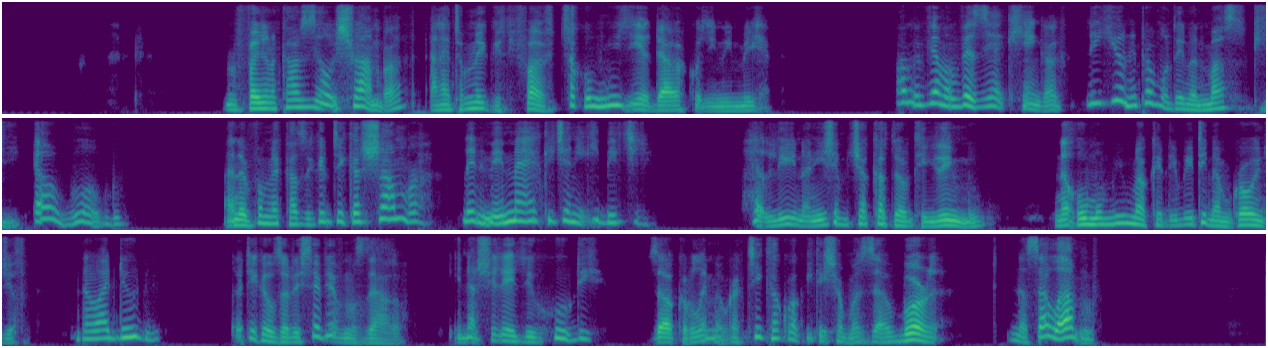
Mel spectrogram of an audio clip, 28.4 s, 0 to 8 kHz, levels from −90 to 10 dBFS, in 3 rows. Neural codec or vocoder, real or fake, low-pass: codec, 16 kHz in and 24 kHz out, 0.4 kbps, LongCat-Audio-Codec, four codebook decoder; fake; 7.2 kHz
